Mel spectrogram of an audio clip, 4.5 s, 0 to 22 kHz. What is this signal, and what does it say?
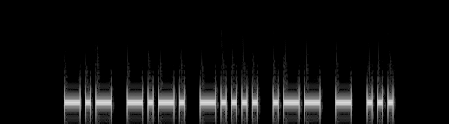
Morse code, heard as a keyed tone, about 23 wpm, 700 Hz. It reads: KC6WTS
